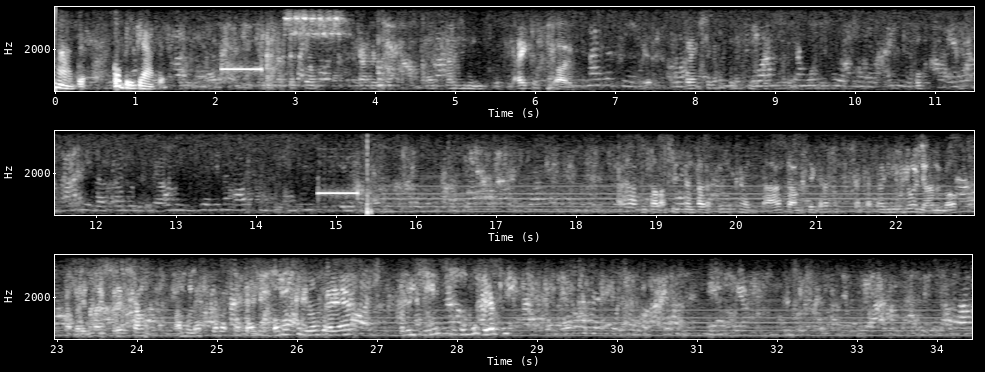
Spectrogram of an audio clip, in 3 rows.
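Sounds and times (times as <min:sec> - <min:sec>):
speech: 0:00.0 - 0:01.6, 0:03.0 - 0:11.0, 0:18.7 - 0:31.6
answering machine beep: 0:02.1 - 0:03.7, 0:14.8 - 0:18.6.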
